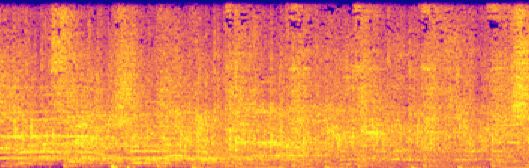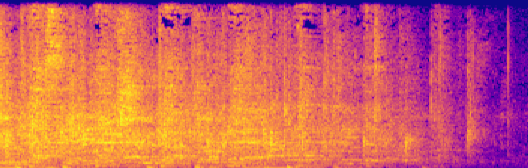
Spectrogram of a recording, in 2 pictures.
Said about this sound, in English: Keep that applause going for the fourth act.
